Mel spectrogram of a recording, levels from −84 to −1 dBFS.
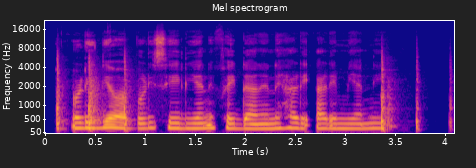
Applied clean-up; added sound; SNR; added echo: neural mask model RNNoise.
